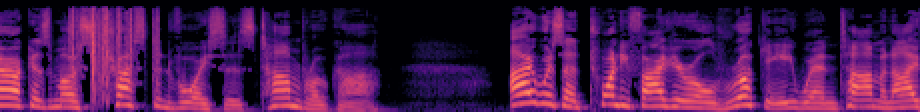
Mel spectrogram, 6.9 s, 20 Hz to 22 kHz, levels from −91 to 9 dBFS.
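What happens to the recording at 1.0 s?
At 1.0 s, dense, uneven scratching and rustling sits over the speech, only slightly quieter than it, running from 0.46 to 1.20 s. This is cable scratch noise, likely from a worn cable or connector being moved, its contact resistance jumping rapidly and injecting noise bursts.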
